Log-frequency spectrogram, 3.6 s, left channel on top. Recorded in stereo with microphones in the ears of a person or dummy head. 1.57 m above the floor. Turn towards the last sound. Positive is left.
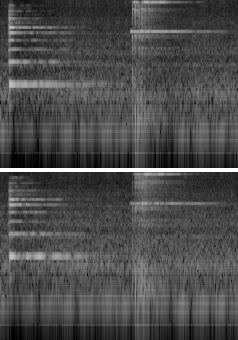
turn(degrees=35)  # may be behind; listen again after turning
